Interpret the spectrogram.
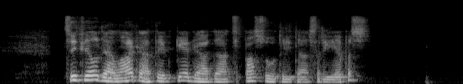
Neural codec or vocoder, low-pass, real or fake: codec, 44.1 kHz, 7.8 kbps, Pupu-Codec; 9.9 kHz; fake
